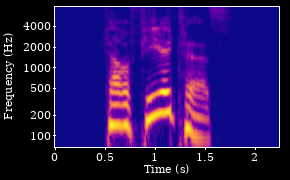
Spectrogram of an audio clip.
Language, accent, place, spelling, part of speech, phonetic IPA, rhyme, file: German, Germany, Berlin, verfehltes, adjective, [fɛɐ̯ˈfeːltəs], -eːltəs, De-verfehltes.ogg
- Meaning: strong/mixed nominative/accusative neuter singular of verfehlt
